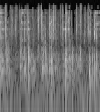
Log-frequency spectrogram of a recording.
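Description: Metal S-hook on a slack ratchet strap rattling and clinking against a steel D-ring tie-down anchor as the strap is jerked about: many quick, irregular clicks. The loose hook works free of the ring near the end.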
